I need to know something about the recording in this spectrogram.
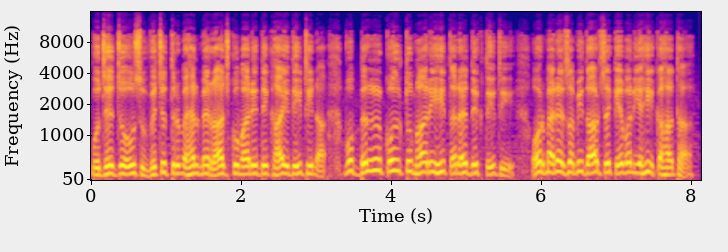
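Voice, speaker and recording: A man's voice: sits high, normal speed, few pauses, darkish tone, no echo, natural voice. Man playing a nervous, stammering villager. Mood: nervous, defensive. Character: frightened, defensive village man, stammering storybook character.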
